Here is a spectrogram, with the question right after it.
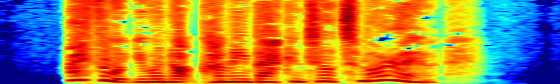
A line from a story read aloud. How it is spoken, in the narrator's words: she quickly added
